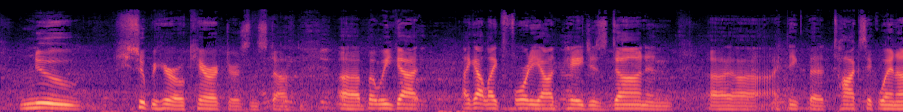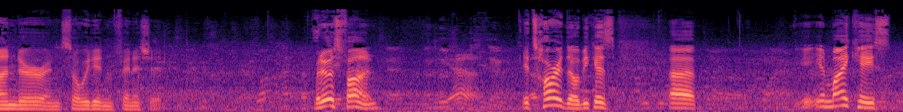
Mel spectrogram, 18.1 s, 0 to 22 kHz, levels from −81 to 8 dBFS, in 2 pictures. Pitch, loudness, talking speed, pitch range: 140 Hz, -15 LUFS, 140 wpm, 125-160 Hz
